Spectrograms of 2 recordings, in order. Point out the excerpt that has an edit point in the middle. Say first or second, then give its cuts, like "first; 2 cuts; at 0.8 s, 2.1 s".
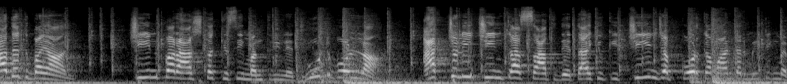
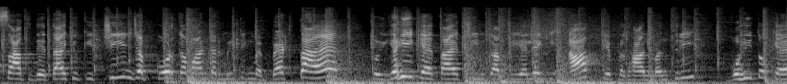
first; 1 cut; at 3.0 s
